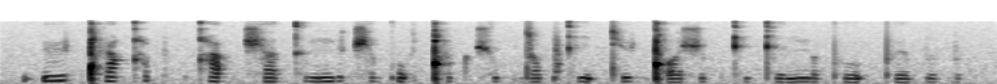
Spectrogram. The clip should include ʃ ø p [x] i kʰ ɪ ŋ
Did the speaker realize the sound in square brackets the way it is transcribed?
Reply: no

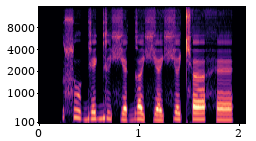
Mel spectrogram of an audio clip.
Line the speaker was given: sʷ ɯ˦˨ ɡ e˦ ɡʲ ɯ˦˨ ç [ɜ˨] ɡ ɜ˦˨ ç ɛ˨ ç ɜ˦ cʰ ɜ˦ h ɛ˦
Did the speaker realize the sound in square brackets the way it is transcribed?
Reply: no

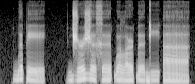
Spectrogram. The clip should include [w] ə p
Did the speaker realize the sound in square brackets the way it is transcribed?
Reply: no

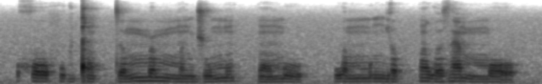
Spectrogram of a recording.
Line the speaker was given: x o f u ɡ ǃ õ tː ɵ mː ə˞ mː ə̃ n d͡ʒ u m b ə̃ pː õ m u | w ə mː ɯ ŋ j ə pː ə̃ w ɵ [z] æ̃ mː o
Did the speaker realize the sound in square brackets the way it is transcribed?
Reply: yes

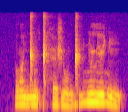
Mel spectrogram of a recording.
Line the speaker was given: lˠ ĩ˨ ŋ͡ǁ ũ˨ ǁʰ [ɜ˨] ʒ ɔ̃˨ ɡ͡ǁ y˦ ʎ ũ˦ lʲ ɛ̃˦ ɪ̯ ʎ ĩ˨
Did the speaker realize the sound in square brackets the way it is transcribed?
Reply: no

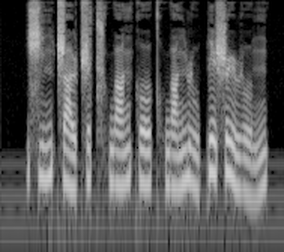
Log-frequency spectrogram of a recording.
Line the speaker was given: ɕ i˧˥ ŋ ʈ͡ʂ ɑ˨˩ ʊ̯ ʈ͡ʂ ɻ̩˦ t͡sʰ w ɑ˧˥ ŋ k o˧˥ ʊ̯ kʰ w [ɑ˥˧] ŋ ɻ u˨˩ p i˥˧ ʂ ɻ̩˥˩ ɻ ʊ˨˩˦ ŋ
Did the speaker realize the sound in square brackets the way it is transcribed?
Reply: no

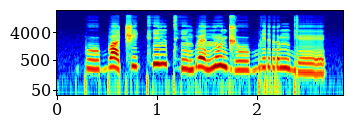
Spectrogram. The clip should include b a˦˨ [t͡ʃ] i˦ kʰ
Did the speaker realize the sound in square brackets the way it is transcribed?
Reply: yes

